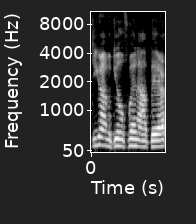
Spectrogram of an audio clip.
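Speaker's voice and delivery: clumsy, bad put-on Southern American accent. Imitating a woman heard in a recording: southern accent. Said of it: "the southern accent".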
